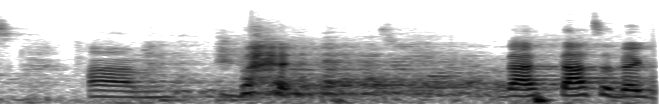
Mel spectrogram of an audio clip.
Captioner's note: audience laughing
